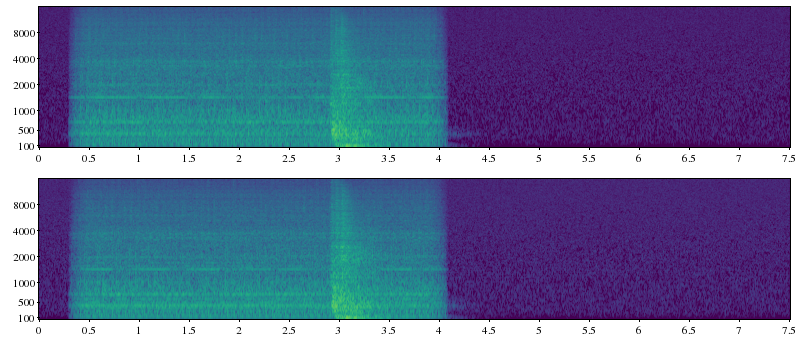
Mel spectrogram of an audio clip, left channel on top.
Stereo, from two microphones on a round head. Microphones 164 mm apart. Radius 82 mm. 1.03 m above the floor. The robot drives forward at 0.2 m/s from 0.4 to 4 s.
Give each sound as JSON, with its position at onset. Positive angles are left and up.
{"t": 2.9, "sound": "a gunshot", "side_deg": 40, "distance_m": 1.4}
